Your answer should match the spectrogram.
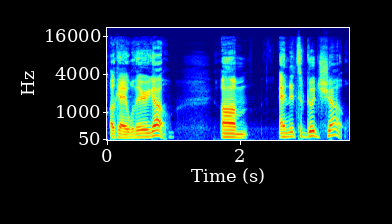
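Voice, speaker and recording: A man talks in a casual fan discussion as a co-host. His voice sits at a middle pitch and he stresses points emphatically by repeating words. The sound is dry and free of room reflections. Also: lively intonation, moderate pace, fairly bright tone, clear, resonant tone, no room sound. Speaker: co-host of a pop culture discussion show. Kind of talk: casual fan debate about films and TV.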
